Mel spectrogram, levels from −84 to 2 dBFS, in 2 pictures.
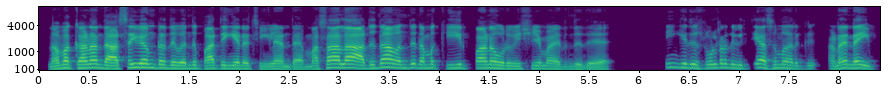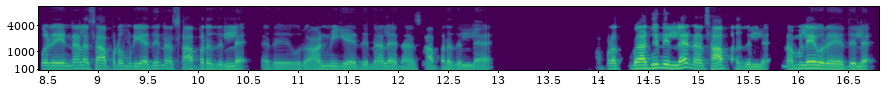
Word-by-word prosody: நமக்கான 175 +5 +4
அந்த 160 -4 +2
அசைவம்ன்றது 190 -2 +2
வந்து 160 +2 -3
பாத்தீங்கன்னு 150 -1 +1
வச்சிக்கோங்களேன், 130 +1 -4
அந்த 115 -1 -3
மசாலா 190 +6 +4
அது 165 +3 -4
தான் 210 -3 +6
வந்து 175 +3 -3
நமக்கு 170 -1 -6
ஈர்ப்பான 175 +1 +1
ஒரு 140 - -3
விஷயமா 145 +2 -4
இருந்தது. 115 -4 -6 0.7
நீங்க 205 -1 -8
இது 180 -1 -1
சொல்றது 180 0 -3
வித்தியாசமா 170 +1 -2
இருக்கு. 145 0 -10 0.2
ஆனா 155 +6 +1
என்ன, 175 0 +4
இப்போ 145 - -5
அத 145 0 +2
என்னால 155 +1 -2
சாப்பிட 145 0 -2
முடியாது. 130 +1 -2
நான் 130 - -8
சாப்பட்றது 140 -5 -3
இல்ல. 135 - -1 0.3
அது 110 +1 -8 0.2
ஒரு 110 0 -7
ஆன்மீக 130 -4 -3
இதுனால 125 +2 -4
நான் 110 -1 -8
சாப்பட்றது 125 -3 -5
இல்ல. 105 -1 -5 1.1
சாப்படக்கூடாதுனு 160 - +3
இல்ல, 160 - +6
நான் 145 -2 0
சாப்பட்றதில்ல. 135 -7 +1 0.2
நம்பளே 155 +4 +5
ஒரு 135 -2 +2
இதுல. 130 0 -1
145 Hz, 160 wpm, -23 LUFS, 130-170 Hz, 1.1 s, தான்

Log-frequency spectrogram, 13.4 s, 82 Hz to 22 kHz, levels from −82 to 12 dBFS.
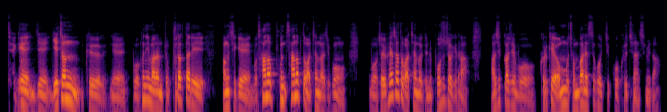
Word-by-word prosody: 되게 130 -2 +1
인제 110 - -3
예전 165 - +5
그 95 -9 -3
예 85 -5 -6
뭐 - - -5
흔히 155 -1 -1
말하는 115 -5 +4
좀 - - -9
구닥다리 130 - +3 0.3
방식의 105 -5 0
뭐 85 +3 -10
산업군 180 -3 +3
산업도 185 +2 +4
마찬가지고 95 - -3 0.4
뭐 95 -1 -7
저희 105 +3 +1
회사도 185 -1 +2
마찬가지로 100 -8 -2
보수적이라 125 +6 -4 0.4
아직까지 125 +4 -2
뭐 90 - -7
그렇게 - - -2
업무 130 0 +3
전반에 115 +4 +2
쓰고 125 0 -7
있지 - - -16
고 - - -10
그렇진 - - -10
않습니다. - - -13
115 Hz, 335 characters per minute, -24 LUFS, 95-145 Hz, 0.4 s, 예전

